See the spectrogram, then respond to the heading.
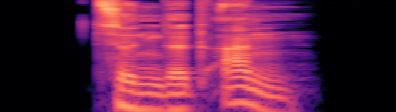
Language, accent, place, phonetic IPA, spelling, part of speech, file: German, Germany, Berlin, [ˌt͡sʏndət ˈan], zündet an, verb, De-zündet an.ogg
- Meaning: inflection of anzünden: 1. third-person singular present 2. second-person plural present 3. second-person plural subjunctive I 4. plural imperative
